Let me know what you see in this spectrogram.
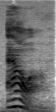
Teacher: when we say the word hour, we don't say the letter H, we say hour.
